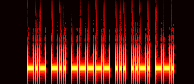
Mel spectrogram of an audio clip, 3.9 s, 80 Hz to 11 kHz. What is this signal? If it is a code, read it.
Morse code, heard as a keyed tone, about 30 wpm, 700 Hz. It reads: KD0SFG
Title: USA Call Signs 30wpm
